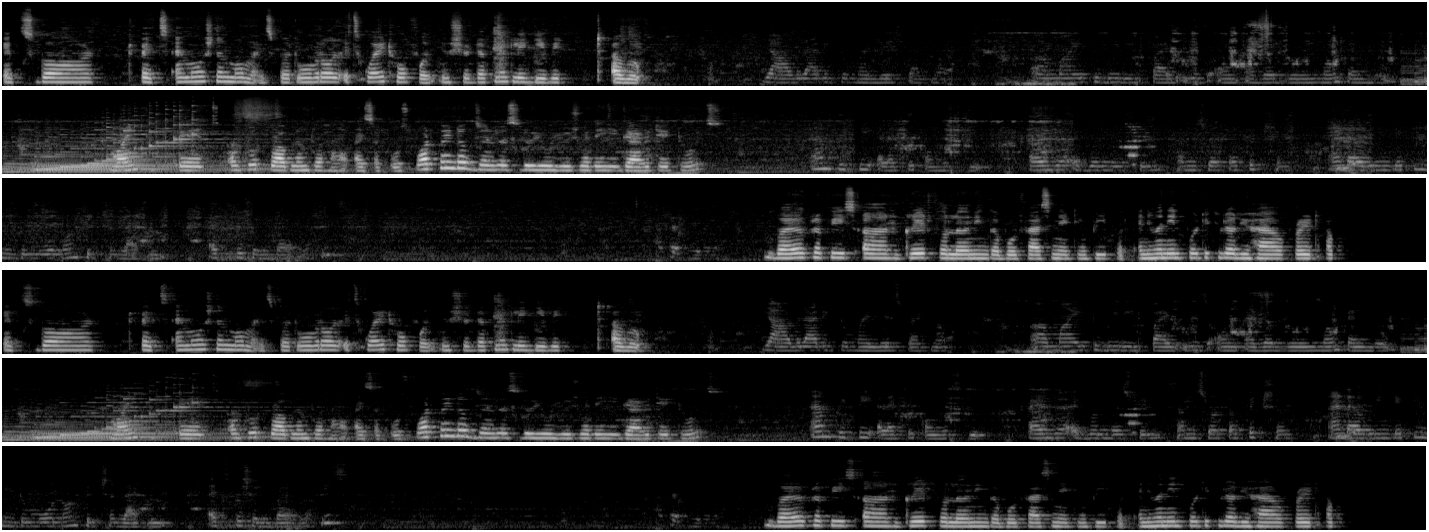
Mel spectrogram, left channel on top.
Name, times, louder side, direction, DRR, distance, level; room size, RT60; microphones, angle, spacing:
voice 1, 0.0-0.9 1.4-5.6 6.1-6.4 10.2-10.3 15.3-21.4 25.5-25.6 36.1-41.8, left 5 dB, 70° left, 0.6 m, -24 dB
voice 2, 7.6-9.5 10.3-14.0 22.3-24.1 24.5-27.2 27.5-30.2 30.6-32.0, right 1 dB, 60° right, 2.1 m, -44 dB
sound 1, 14.0-18.6 18.9-19.2, left 4 dB, 55° left, 1.0 m, -31 dB
18.0 x 8.8 x 3.0 m
head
